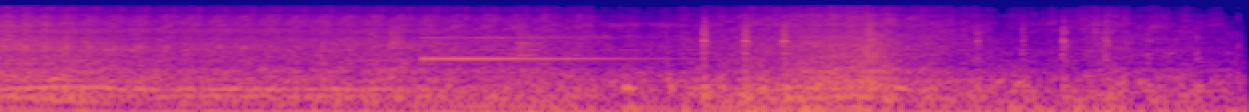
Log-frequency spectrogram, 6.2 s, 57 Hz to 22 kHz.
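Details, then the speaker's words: BMW E39 that had its battery connected backwards and sat a while, first start: uneven, lumpy idle with slight speed wavering, running rough; smells of old gas, owner suspects a stuck cold start valve. "She's kind of rough, boy. She's kind of rough."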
